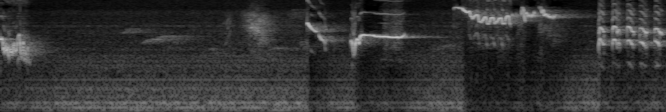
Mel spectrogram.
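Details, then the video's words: Male orange-headed thrush in 'gacor teler' singing that stirs up other birds: sharp whistled slurs and a long high wavering whistle, ending in a quick stuttering trill. "ANIS MERAH GACOR TELER‼️BURUNG LAIN IKUT NGAMUK‼️"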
